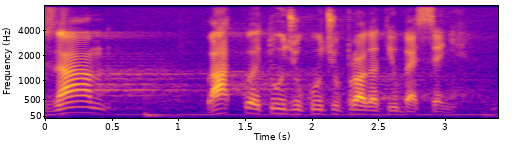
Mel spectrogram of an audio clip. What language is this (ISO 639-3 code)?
srp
